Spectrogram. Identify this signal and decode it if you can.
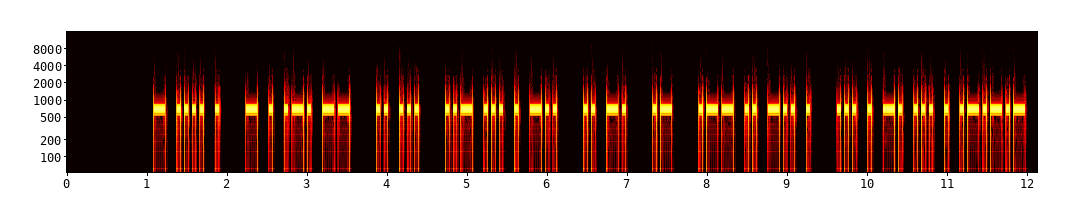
Morse code, heard as a keyed tone, about 25 wpm, 700 Hz. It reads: THE TERM IS USED IN A WIDE SENSE.
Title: Sentences from Top 900 Words 25wpm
